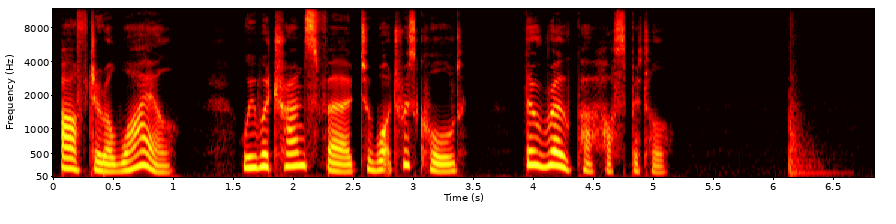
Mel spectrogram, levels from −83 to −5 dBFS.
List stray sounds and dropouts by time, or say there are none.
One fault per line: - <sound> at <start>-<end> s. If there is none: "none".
- thud at 6.1-6.7 s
